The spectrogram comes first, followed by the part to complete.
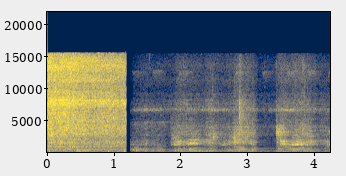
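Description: Sizzling hiss as hot brown syrup is poured into a hot pan and stirred with a wooden spatula. It cuts off suddenly about a second in, leaving faint scraping and stirring.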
